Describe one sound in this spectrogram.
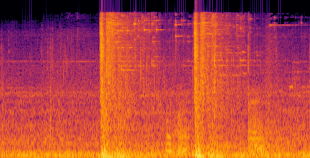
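A sharp bang goes off twice, close by.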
